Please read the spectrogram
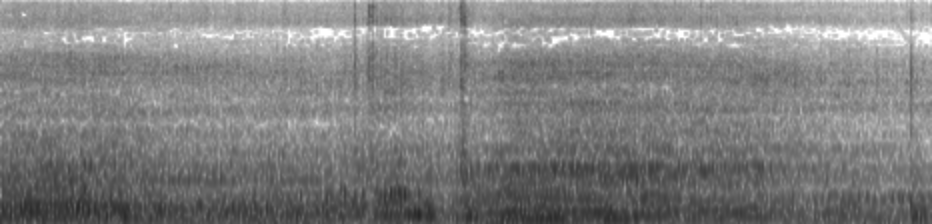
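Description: Yamaha outboard motor running and being throttled while the canoe is backed in reverse; its pitch rises and falls in the middle, then drops back and quietens a little near the end.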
